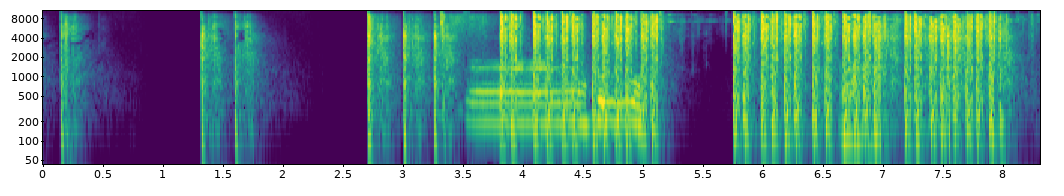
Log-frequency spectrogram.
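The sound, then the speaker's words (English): Gunfire from a UMP submachine gun in a video game: a few isolated shots, then two long, loud automatic bursts of rapid, dense cracks separated by a short gap. “The UMP is nutty. It is nutty.”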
